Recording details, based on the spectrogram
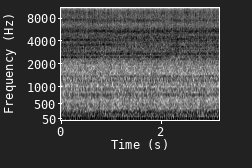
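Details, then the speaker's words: Turbo IROC with freshly rebuilt engine (new rotating assembly, slightly raised compression): loud steady hiss over a lumpy idle, no pitch change, because the blow-off valve was left unhooked; its open port is a giant vacuum leak. "Like a giant vacuum leak is what that is."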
